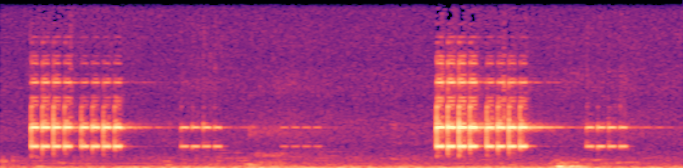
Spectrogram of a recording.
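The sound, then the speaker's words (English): An iPhone's default alarm ringtone, Radar, plays bright electronic beeps in two bursts of rapid, evenly spaced pulses separated by a pause, with softer, sparser beeps trailing each burst over a low background rumble. “So some of you might not use iPhones, but this is the default alarm ringtone for an iPhone. And if you didn't know, it's called Radar.”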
